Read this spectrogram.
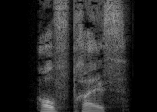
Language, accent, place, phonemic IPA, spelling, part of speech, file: German, Germany, Berlin, /ˈaʊ̯fˌpʁaɪ̯s/, Aufpreis, noun, De-Aufpreis.ogg
- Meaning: surcharge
